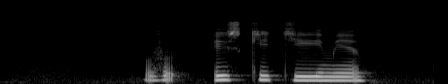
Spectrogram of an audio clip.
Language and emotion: Russian, sad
